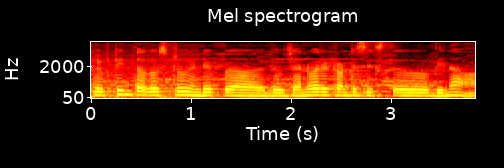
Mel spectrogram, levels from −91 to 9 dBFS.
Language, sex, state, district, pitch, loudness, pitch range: Kannada, female, Karnataka, Raichur, 165 Hz, -15 LUFS, 155-175 Hz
